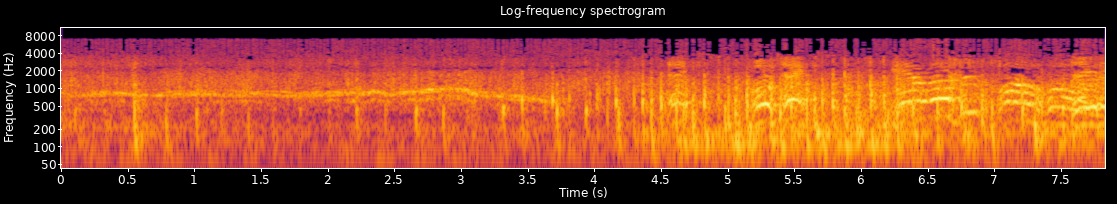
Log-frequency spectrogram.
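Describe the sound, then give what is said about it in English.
Hooves of saddled horses clip-clop in a quick, uneven patter that turns louder and busier partway through, with indistinct voices mixed in underneath. “Got your horses all saddled and ready.”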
